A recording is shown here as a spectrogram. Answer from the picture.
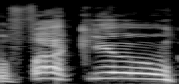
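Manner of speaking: high, playful mock yell; mock fan heckle. Vegas fans heckling a Patriots fan, high playful mock yell. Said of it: "they go".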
